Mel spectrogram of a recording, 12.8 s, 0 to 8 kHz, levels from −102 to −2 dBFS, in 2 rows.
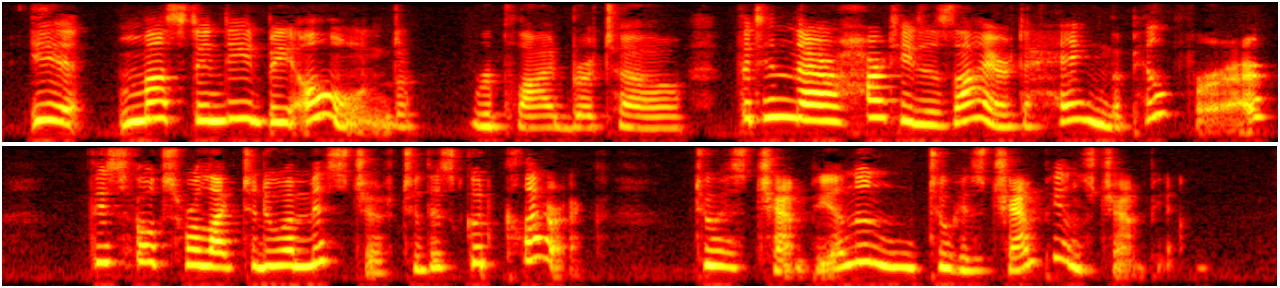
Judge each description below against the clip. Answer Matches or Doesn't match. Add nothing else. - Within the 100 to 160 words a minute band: Doesn't match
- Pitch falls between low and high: Doesn't match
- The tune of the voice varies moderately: Doesn't match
